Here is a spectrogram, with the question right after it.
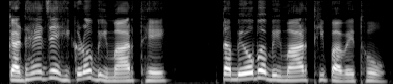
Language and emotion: Sindhi, neutral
